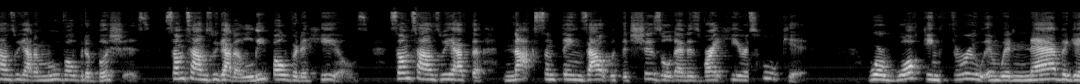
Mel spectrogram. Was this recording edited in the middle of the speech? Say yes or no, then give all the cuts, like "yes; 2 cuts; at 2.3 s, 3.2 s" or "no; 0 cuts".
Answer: yes; 2 cuts; at 1.6 s, 7.5 s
